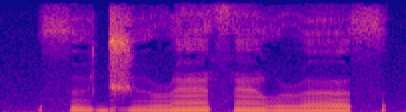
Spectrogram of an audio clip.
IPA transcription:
θ ʉ d͡ʒ ʉ ɹ æ̃ θ æ̃ ʊ̯ ɹ œ θ

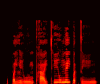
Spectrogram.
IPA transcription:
p ɐ˨˥ j l iː˨˩ w uː˨˥ m pʰ aː˨ j t̪ʰ iː˥ w n̪ e˥ j p ɐ˨˥ t̚ t̪ iː˨ ŋ

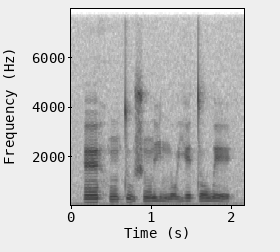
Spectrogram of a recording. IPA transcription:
ɛ̃˦ h ũ˦ t u˦˨ ʃ ũ˧ ɾ i˧ n o˨ j e˧ t o˦ w e˦˨

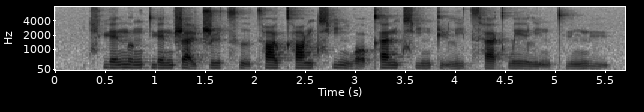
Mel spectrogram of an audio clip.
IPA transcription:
t͡ɕʰ ɥ ɛ˧˥ n̪ ɤ˧˥ ŋ t̪ ɥ ɛ˧˥ n ʂ a̰˨˩ ɪ̯ ʈ͡ʂ ɻ̩˧˥ t͡sʰ ɹ̩˨˩ t̪ʰ ɑ˥ ʊ̯ kʰ ɑ˥ ŋ t͡ɕʰ i˥˩ ŋ w ɔ̰˨˩ kʰ a˥ n t͡ɕʰ i˧˥ ŋ t̪ y̰˨˩ l i˥˧ t͡sʰ ä˥˧ kʰ w e˥˩ ɪ̯ l ḭ˨˩ n t̪ʰ y˧˥ n m y˥˩

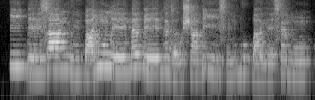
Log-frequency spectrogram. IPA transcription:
iː˧ ɡ͡b eː˨ z aː˧ ŋ v ĩ˨ ɓ a˨˦ ɲ ũ˦ l eː˧ m ɛ˦ ɓ eː˧ ɡ ɛ̃˦˨ z ə˨ ɾ u˦ ʃ ã˧ ɗ iː˦˨ s ĩ˨˦ ɡ͡b u˧ ɡ͡b a˨ j e˨ s ɛ̃˦ b ũ˧

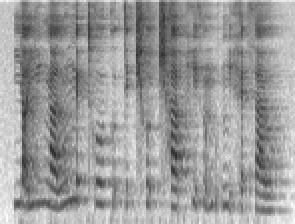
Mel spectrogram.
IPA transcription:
j ä̰˦˨ j i˦ ŋ ä˨ l ũ˦ ŋ ɛ˦ ʔ tʰ o˦ ʊ̯ k ʊ˦ ʔ t ɪ˦ ʔ t͡ɕʰ ʊ˦ ʔ t͡ɕʰ ä˨ pʰ ḭ˦˨ θ ũ˦˨ b ʊ˦ ʔ ŋ ḭ˦˨ h ɛ˦ ʔ θ a˨ ʊ̯

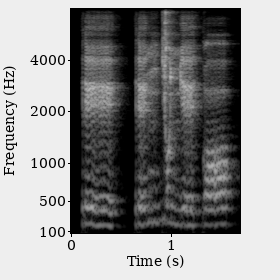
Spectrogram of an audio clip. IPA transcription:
ɾ e | ɾ e ŋ ɟ ɔ ɲ e ɠ ɔ

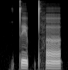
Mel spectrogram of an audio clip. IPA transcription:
t̪ e˦ p̚ t̪ʰ ã˦

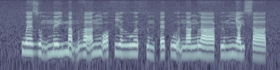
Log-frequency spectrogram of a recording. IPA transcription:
k w ɛ˧ z ṵ˧˨ n m e˨˦ j m a̰˧˨ m v a̰ː˧˥ n ŋ ɔ̰˧˥ x i˧ ə̯ ɣ u˧ ə̯ x ɨ˧˩ m ʔ ɛ˨˦ k w ṵ˧˨ ə̯ n a˨˦ ŋ l aː˨˩ x ɨ˨˦ m ɲ a˧ j s aː˨˩ t̚

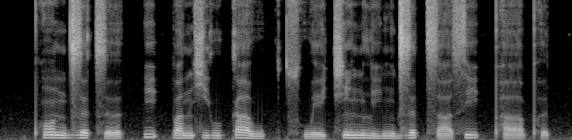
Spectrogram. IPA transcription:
pʰ ɔ̃˦ n d͡z ə˦ t͡s ə˨˦ | i˦ ʔ p a˧ n ɕ j u˧ k a˥˧ w | t͡sʰ w e˨˩ t͡ɕ ĩ˦ n l i˧ ŋ d͡z ə˦ t̚ s a˨˩ s i˦ ʔ pʰ a˨˩ pʰ ə˨ t̚

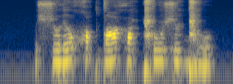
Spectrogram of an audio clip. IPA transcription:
ʃ ɯ ɾ i χʷ ɯ p dˤ e x ɒ ǁ u ʃ ɨ ɡ͡ǁ u

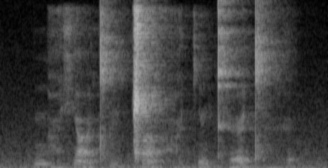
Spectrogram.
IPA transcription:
n a̤˧˩ ç ã˧˩ cʰ i˧˩ ǁ ã˧˩ h a̤˩˥ c ĩ˩˥ kʰ ɛ˩˥ cʰ ɛ̤˩˥

